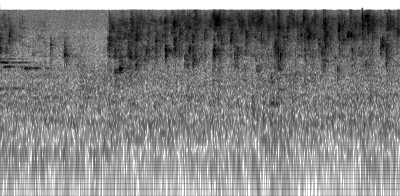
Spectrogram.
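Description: Potato chunks deep-frying in hot oil, a steady sizzle that grows fuller about a second in.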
